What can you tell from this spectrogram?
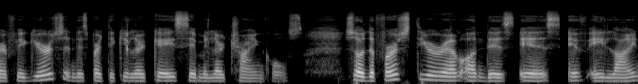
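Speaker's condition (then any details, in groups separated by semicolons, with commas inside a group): No condition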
